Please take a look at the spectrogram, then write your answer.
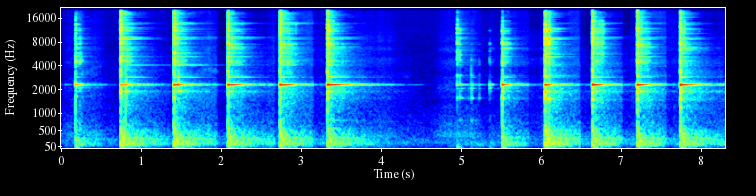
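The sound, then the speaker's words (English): Steady hammer blows ring out on a metal horseshoe for a horse that needs a little rounded shoe, about eleven sharp, bright strikes in two bursts separated by a short pause, each leaving a high metallic ring, with no talking. “So I know she needs a little rounded shoe, and she needs her heels pulled in.”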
